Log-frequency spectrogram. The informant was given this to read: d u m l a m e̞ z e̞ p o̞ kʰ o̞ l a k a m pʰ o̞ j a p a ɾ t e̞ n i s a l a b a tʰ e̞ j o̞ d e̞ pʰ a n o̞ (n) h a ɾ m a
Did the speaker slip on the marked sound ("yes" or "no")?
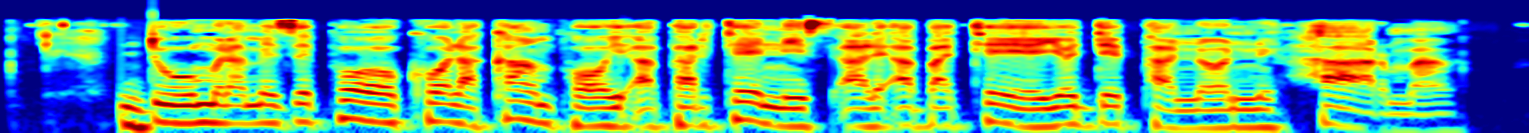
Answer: no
